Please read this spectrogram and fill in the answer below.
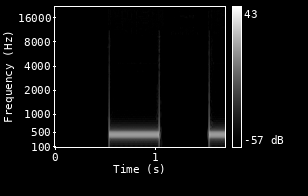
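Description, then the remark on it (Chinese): A steady mid-pitched telephone busy tone, heard after a call is hung up mid-sentence, pulses on and off in even half-second beeps separated by short silences, clean and alone with no voices. “话没说完就被挂断。”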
